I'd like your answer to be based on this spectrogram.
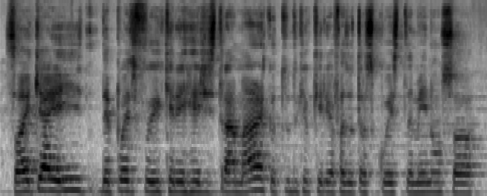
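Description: A man's voice: high-pitched, fairly quick. A young man with a Brazilian accent hosting a podcast, telling stories in a casual, slangy way and acting out what people said. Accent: Brazilian Portuguese. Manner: animated storyteller, slangy, acts out quotes. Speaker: podcast host. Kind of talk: casual chat. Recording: echoey room.

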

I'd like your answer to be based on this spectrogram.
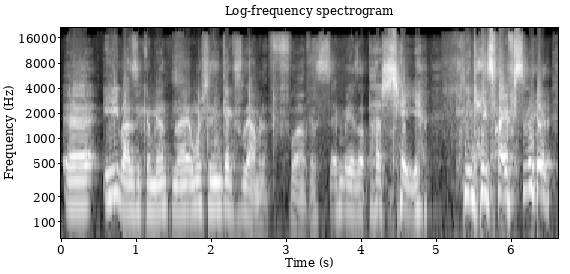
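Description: A man's voice: on the high side, animated, normal speed, noisy background. A young man with a European Portuguese accent, chatting casually and telling a story with slang and laughs. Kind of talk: casual podcast chat.

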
